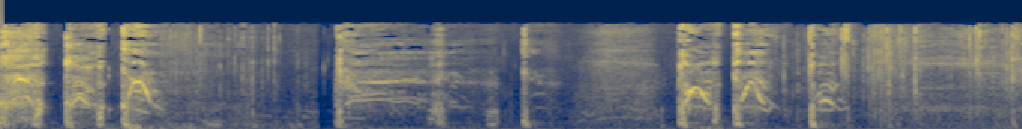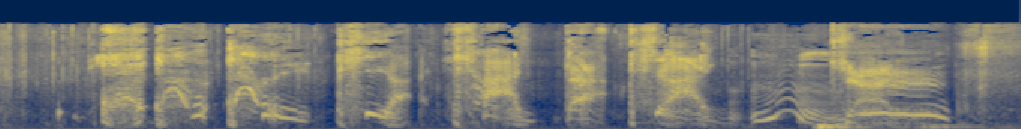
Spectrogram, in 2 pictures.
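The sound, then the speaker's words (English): A montage of a woman's coughing: a rapid string of separate coughs and throat-clearing sounds, fairly loud, cut together one after another with short gaps, some harsh and groaning, with occasional voice fragments between them. “And then, of course, the coughing. This is just, you know, I put together a montage for you.”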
